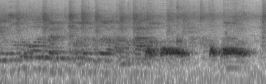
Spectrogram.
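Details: Spotted dove kept in Vietnam gives two soft, falling coo phrases in the second half, while a person talks quietly in the first half.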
